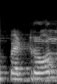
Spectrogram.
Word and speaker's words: पेट्रोल: डलवाने जा रहा हूँ, तो पेट्रोल नहीं पेट्रोल। नेक्स्ट टाइम से जब भी आप गाड़ी में पेट्रोल नहीं पेट्रोल डलाने जाएंगे, ठीक है, तो इसका सही उच्चारण करना जरूरी है।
